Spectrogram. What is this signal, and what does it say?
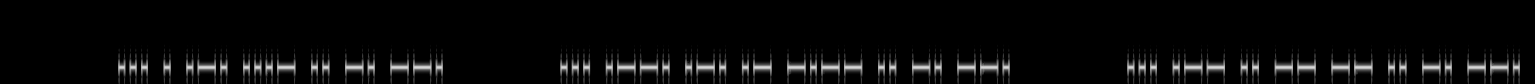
Morse code, heard as a keyed tone, about 21 wpm, 800 Hz. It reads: SERVING SPRAYING SWIMMING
